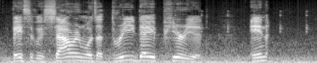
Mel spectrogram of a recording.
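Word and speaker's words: Samhain: there's a three-day period it's called something like Sauron I know Sauron is the Karen from Lord of the Rings it's spelled sa MH a Rin or something like that but it's called like sour and I think it's sour and it's how they say it basically Souren was a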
